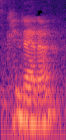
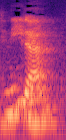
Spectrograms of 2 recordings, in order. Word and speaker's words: Kinetta: n e TTA and there are three ways that people typically pronounce my name and the first way is the phonetic pronunciation which is caneta and then there's the second way which is the preferred pronunciation which is canita canita and then there's also the very acceptable way that my 4 foot n Taiwanese mother says it and it's canita I'll say it again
